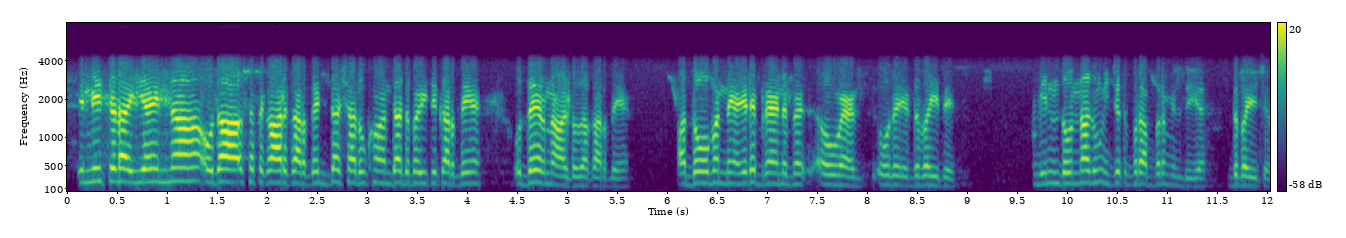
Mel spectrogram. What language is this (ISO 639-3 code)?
pan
